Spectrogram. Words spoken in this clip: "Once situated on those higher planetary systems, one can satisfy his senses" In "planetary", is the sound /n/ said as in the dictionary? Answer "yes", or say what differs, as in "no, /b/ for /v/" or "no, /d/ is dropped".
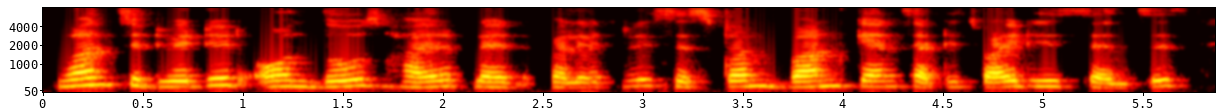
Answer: no, /l/ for /n/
